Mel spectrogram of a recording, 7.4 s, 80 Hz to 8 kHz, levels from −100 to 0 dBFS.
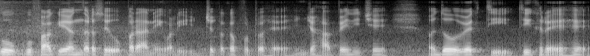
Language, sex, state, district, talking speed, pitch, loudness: Hindi, male, Chhattisgarh, Sukma, 160 wpm, 95 Hz, -19 LUFS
